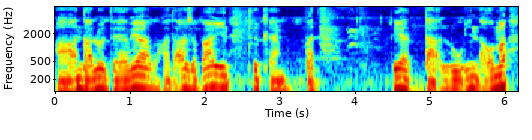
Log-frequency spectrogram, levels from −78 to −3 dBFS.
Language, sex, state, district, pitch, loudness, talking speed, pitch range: Mizo, male, Mizoram, Aizawl, 100 Hz, -17 LUFS, 185 wpm, 95-110 Hz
